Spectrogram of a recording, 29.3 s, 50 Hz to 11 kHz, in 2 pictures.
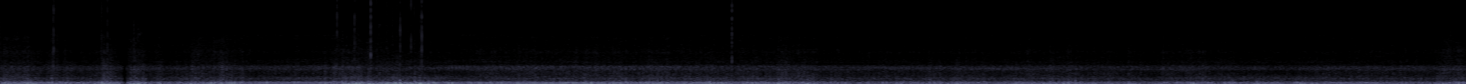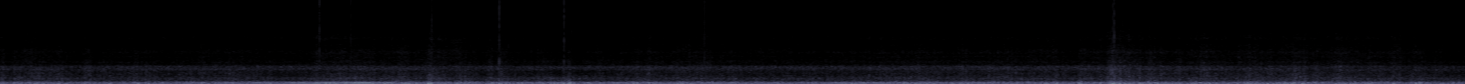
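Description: Motorcycle engine running steadily in fourth gear at about 40 mph, with wind and road noise, heard from the rider's seat.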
